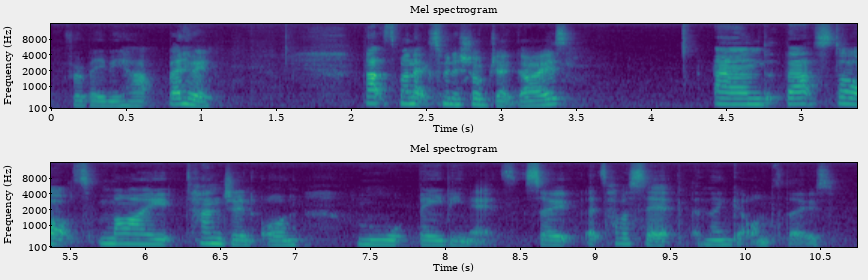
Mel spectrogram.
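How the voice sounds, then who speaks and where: Putting on a raspy character voice, a woman speaks at a moderate pace with big swings in loudness and ordinary pitch variation. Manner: talking fast.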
